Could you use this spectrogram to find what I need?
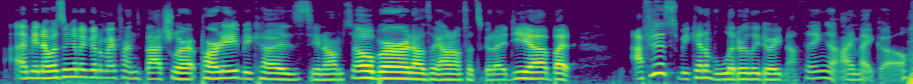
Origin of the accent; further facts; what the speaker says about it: Northern Virginia, United States; growing up in Northern Virginia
